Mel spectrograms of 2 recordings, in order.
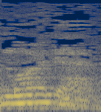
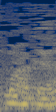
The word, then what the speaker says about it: Margot: And this would really piss Margot off. "My name is Margot." "No, no, no, no, no. The T is silent."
